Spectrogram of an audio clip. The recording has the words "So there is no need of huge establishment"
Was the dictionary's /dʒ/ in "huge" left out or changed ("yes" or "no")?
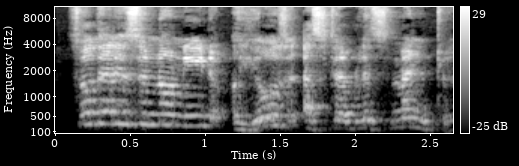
yes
